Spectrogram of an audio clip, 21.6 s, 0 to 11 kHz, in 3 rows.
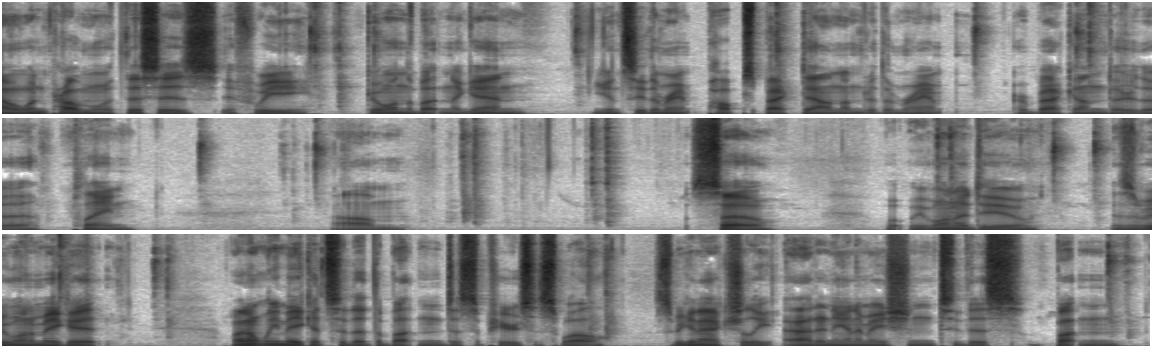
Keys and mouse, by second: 1.2 d, 1.9 d, 2.0 space, 2.3 d, 3.6 a, 4.8 d, 4.8 space, 6.1 a, 6.7 d, 6.8 space, 8.4 a, 9.1 d, 10.0 Escape, 13.0-15.3 typing, 16.4 a, 18.0 Escape, 19.2 right click, 19.6 right click.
